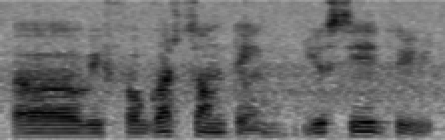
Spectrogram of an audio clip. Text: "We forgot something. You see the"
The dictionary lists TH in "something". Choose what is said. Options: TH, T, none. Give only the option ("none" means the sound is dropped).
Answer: T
